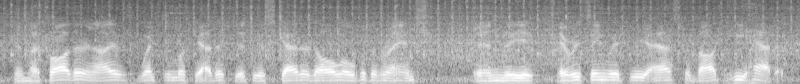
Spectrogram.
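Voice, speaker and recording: A man with an American accent speaks at a moderate pace and a fairly low pitch, with noticeable background noise. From Montana. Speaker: tractor museum owner. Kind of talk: interview.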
